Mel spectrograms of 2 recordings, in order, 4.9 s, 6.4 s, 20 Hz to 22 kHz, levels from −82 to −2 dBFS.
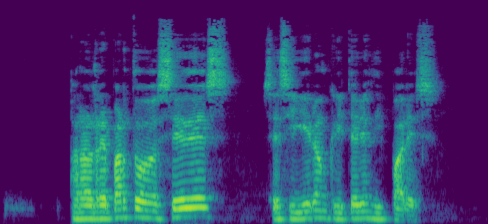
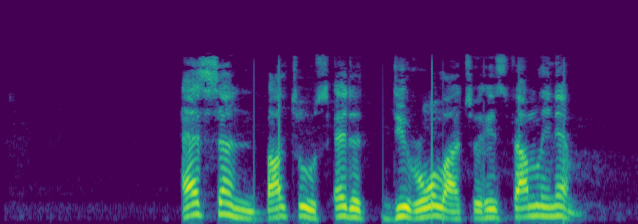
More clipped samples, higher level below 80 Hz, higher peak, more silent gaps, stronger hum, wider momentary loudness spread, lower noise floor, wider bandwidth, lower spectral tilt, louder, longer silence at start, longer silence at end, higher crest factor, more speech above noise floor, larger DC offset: neither; second, -58 dBFS vs -52 dBFS; about the same, -2 dBFS vs -2 dBFS; neither; neither; first, 12 LU vs 6 LU; second, -62 dBFS vs -71 dBFS; first, 16 kHz vs 8.2 kHz; second, -4 dB/octave vs -6 dB/octave; second, -18 LUFS vs -15 LUFS; second, 0.7 s vs 1.8 s; about the same, 0.55 s vs 0.6 s; about the same, 18 dB vs 14 dB; second, 43 dB vs 57 dB; neither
